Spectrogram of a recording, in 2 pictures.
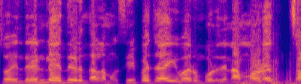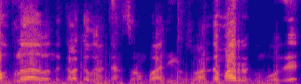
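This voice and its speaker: A man's voice: high-pitched, noisy background. A man with a Tamil Nadu accent explaining building choices on a construction site, piling up fillers as he goes. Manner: fast, repetitive filler-heavy explaining. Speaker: construction designer.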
